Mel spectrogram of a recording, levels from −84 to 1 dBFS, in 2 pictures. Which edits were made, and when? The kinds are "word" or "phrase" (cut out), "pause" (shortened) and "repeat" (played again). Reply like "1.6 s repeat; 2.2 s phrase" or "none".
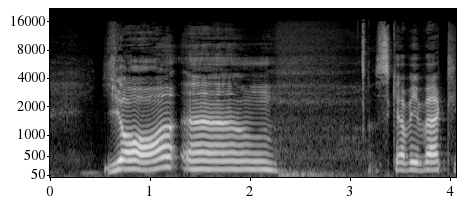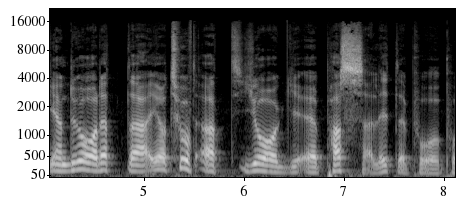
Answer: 5.5 s word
